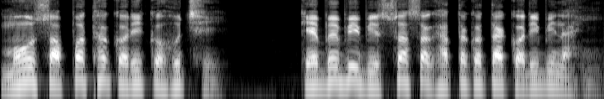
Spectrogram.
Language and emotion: Odia, neutral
